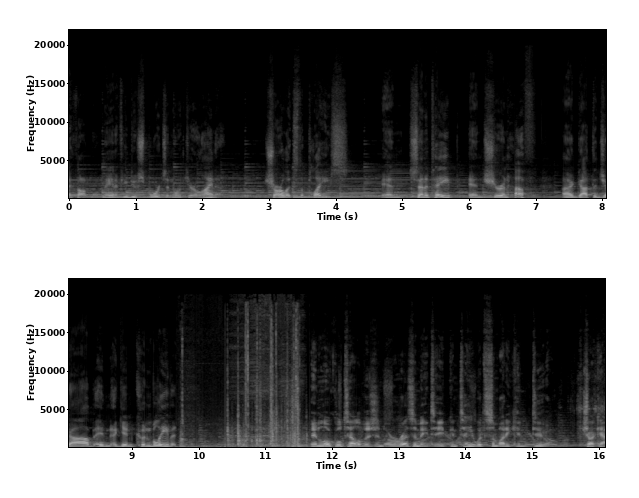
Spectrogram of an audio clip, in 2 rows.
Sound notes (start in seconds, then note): 9.7 VCR whirs; 9.7 bright music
